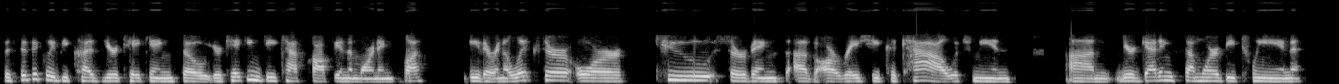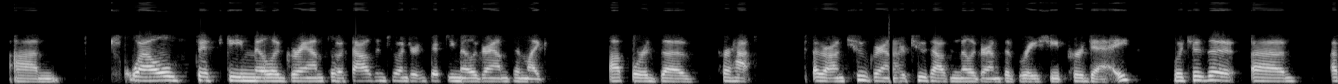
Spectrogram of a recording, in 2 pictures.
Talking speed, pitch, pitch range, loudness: 135 wpm, 155 Hz, 145-170 Hz, -15 LUFS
